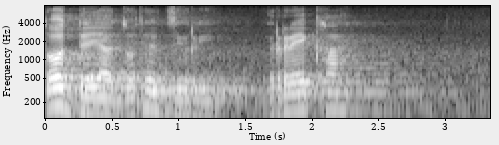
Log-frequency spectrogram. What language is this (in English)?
Venda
